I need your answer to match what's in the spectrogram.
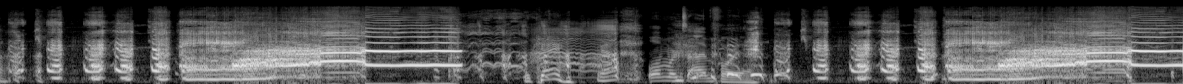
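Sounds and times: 
laughter: 0.0s - 1.8s, 4.6s - 9.5s
speech: 0.0s - 2.6s, 6.6s - 9.0s
person imitating a donkey bray: 0.8s - 4.6s, 8.5s - 11.8s.

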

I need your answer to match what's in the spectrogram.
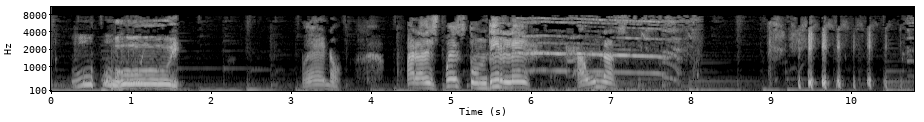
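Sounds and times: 
speech: 0.2s - 1.7s, 3.1s - 3.8s, 4.4s - 7.3s, 9.4s - 10.5s
rooster crowing: 5.6s - 8.2s
laughter: 9.0s - 10.7s.

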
